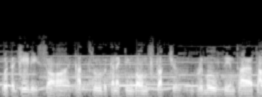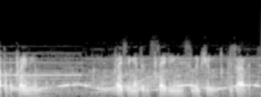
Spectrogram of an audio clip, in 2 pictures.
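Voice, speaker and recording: A man acting a troubled, obsessive middle-aged doctor and father in an old radio drama, with grave, formal, deliberate delivery. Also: low voice, steady tone, natural voice. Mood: grim, clinical. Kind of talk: 1940s radio drama acting with first-person narration. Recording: muffled old radio recording with music.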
